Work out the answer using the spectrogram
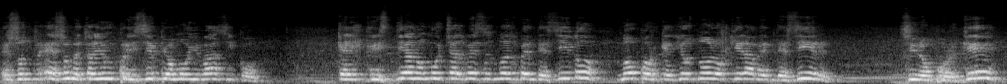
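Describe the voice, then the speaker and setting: A male pastor preaching a sermon in a church, asking the congregation questions and rising to shouts. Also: extremely high pitch, fairly even intonation, unhurried, slight background noise. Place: church sanctuary. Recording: echoey church room, distant mic, dull sound.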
